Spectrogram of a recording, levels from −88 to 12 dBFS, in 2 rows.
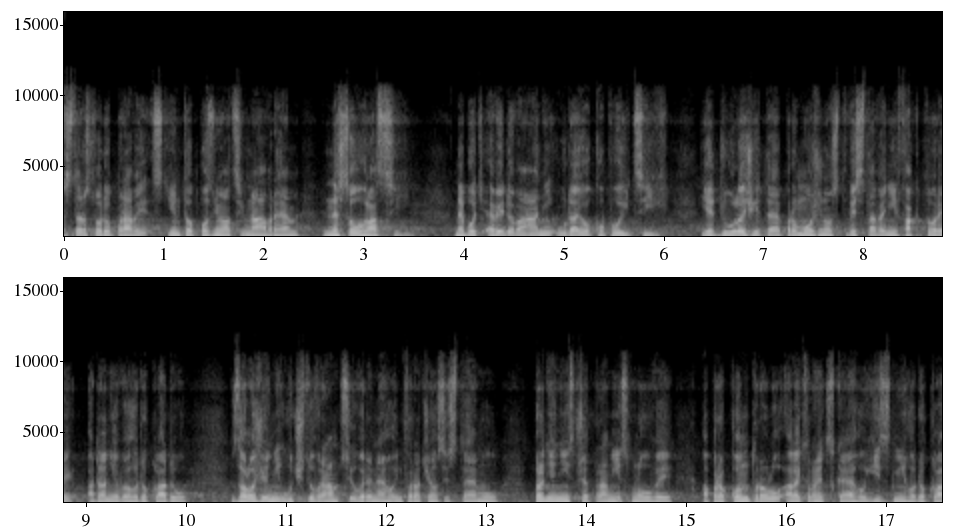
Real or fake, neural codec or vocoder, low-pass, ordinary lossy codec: fake; vocoder, 24 kHz, 100 mel bands, Vocos; 10.8 kHz; Opus, 32 kbps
